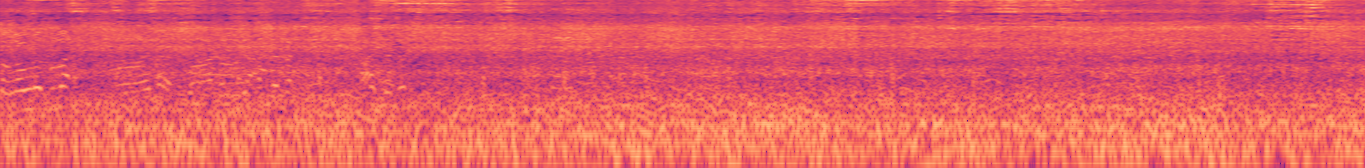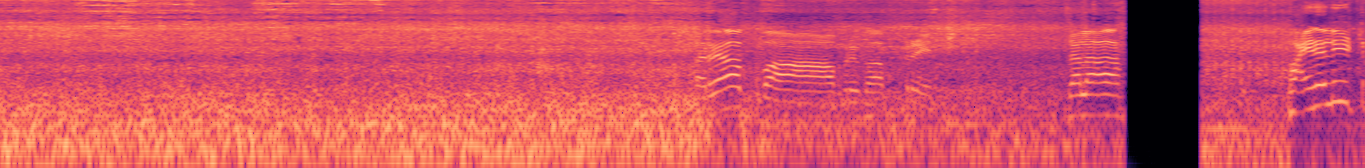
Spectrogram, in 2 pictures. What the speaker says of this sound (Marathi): ट्रेन गेलेली आहे आणि ट्रेन एवढी लंबी होती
